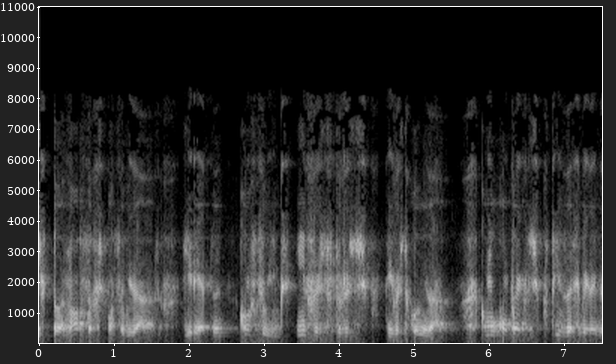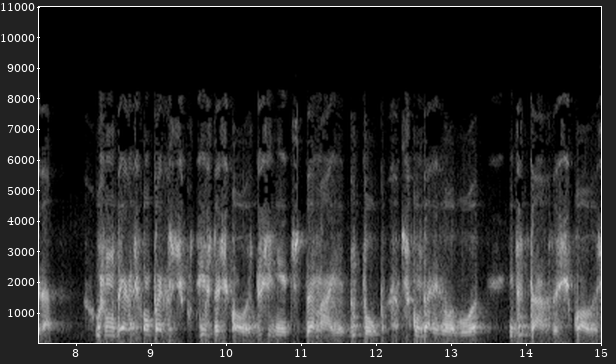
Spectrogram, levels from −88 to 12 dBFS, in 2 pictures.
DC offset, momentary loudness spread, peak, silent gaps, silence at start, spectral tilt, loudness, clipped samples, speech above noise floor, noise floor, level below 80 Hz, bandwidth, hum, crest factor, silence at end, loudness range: under 0.1%; 6 LU; -2 dBFS; none; 0 s; -2 dB/octave; -17 LUFS; under 0.1%; 23 dB; -41 dBFS; -56 dBFS; 8.4 kHz; none; 16 dB; 0 s; 2 LU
